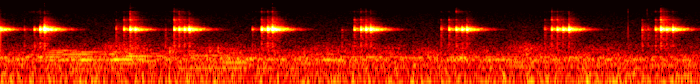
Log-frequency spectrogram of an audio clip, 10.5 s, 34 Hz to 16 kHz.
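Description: A small, hollow carved wooden frog guiro with a mouth opening is scraped and tapped with a wooden stick close up, producing about eight short, ratcheting croak-like bursts centered near 1.8 kHz with bright clicky edges. Each burst fades almost immediately, separated by quiet gaps over a faint low background murmur.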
